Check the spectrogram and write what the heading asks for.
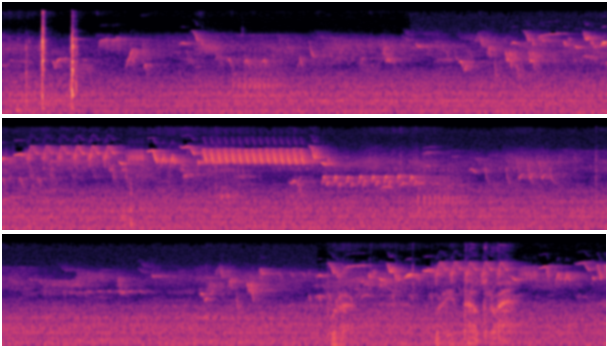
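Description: Several wild songbirds singing and calling in trees, with a loud, rapid trill lasting about a second around eight seconds in. There are two sharp clicks just after the start.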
